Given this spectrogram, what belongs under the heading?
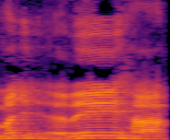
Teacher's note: الف کو یا کی طرف جھکا کر پڑھ رہے ہیں تو مجریہا کر کے پڑھا جائے گا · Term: امالہ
